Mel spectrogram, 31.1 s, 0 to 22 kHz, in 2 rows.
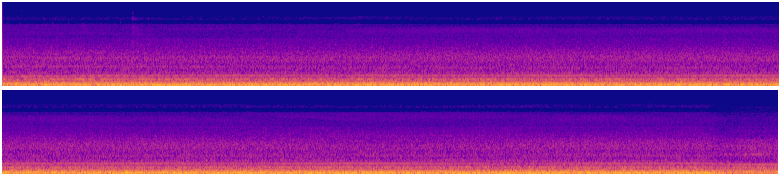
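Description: Steady low rumble and hum inside the cabin of a Boeing 787 airliner taxiing on the ground, its engines at low thrust, with a few constant droning tones over the rumble.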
